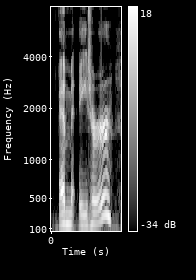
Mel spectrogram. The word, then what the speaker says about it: Em8er: Ember instead of Em8er or Mater or the various ways that people have pronounced it, but it's EM-8er, which is the planetary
